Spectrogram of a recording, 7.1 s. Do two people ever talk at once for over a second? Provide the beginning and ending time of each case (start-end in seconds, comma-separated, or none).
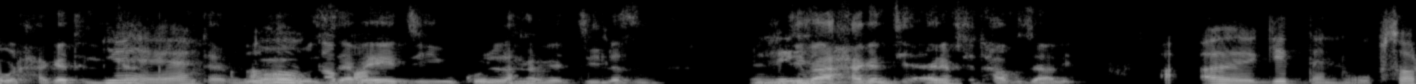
0.5-1.9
